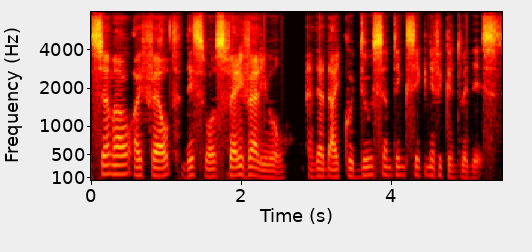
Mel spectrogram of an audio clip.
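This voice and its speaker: A man speaks with a Dutch accent. His pitch is fairly high, with ordinary variation. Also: moderate pace. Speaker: spiritual teacher. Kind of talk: webinar presentation. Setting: online webinar.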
